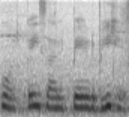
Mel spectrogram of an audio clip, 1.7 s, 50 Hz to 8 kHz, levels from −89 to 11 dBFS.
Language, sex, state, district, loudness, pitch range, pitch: Hindi, female, Uttar Pradesh, Hamirpur, -16 LUFS, 215-245 Hz, 225 Hz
